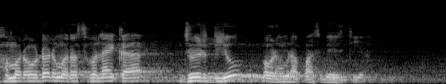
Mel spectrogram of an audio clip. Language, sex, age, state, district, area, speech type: Maithili, male, 18-30, Bihar, Supaul, urban, spontaneous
